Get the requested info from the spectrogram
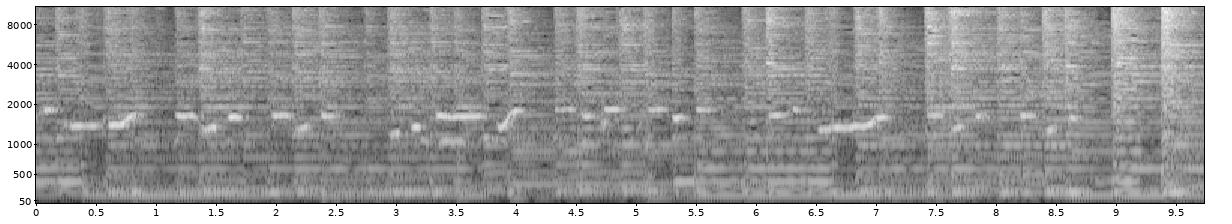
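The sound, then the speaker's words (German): A whistled melody rides on top of a full band track, bright sliding notes weaving over steady drums and bass throughout, loud with no talking. “Alter, was für eine Pfeiferei, ey.”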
